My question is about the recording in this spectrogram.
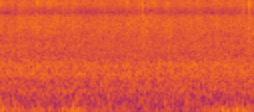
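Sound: rain falling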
